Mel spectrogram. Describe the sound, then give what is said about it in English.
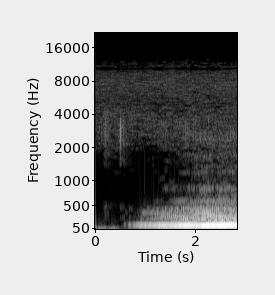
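A new car's engine rumbles in from near silence, its low drone swelling steadily louder as it comes down the street to drop a passenger home, with a couple of faint ticks at the very start and no voices. “That's Zaza's new car. She's driving Gail home.”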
